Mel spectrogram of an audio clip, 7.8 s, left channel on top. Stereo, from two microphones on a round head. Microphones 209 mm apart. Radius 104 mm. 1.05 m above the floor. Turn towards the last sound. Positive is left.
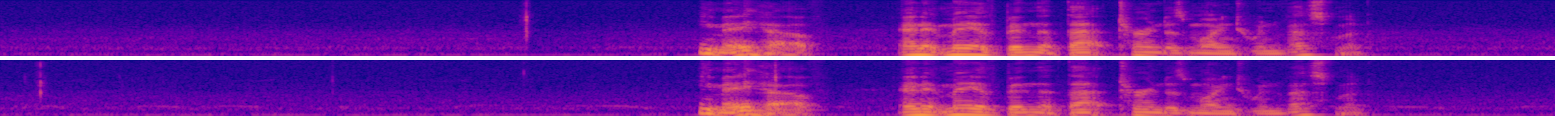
turn(degrees=75)  # may be behind; listen again after turning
